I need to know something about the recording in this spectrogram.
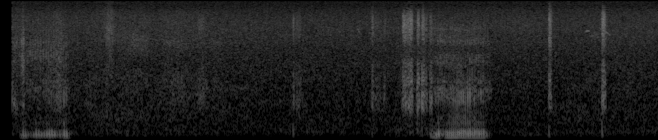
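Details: A sleeping dog snoring: two low rumbling snores about four seconds apart, with faint clicks and room hiss between them.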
